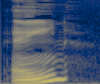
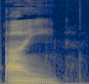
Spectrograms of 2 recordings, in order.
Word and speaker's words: ayin: It is interesting to note that the word ayin, which means nothing, ayin as in aleph yod nun, which is actually pronounced ain, sometimes you will see it transliterated as ayin.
